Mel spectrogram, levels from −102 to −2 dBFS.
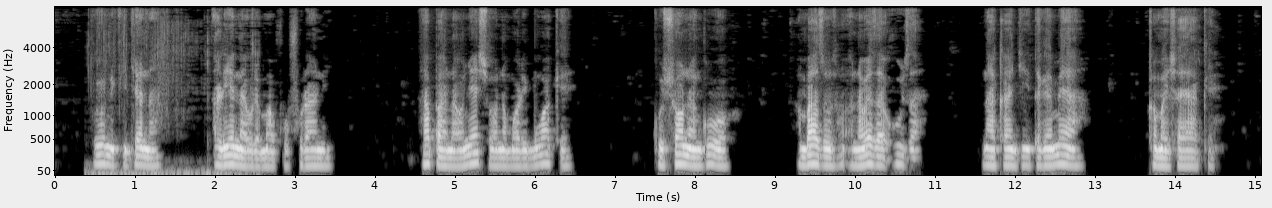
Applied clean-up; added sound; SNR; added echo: classical method Wiener filter.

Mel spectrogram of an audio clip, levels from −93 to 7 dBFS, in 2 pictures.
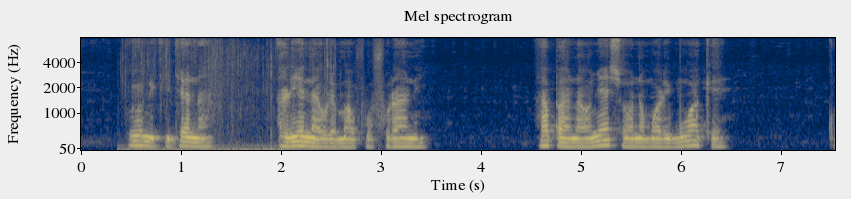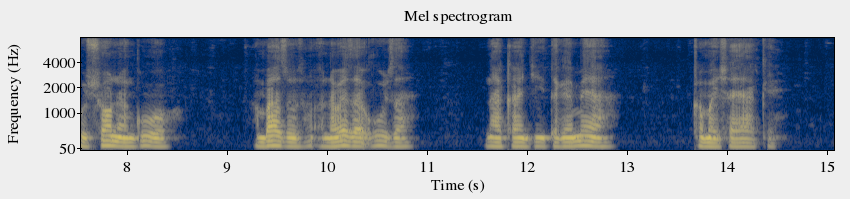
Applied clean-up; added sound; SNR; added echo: none; Fire; 18 dB; none.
